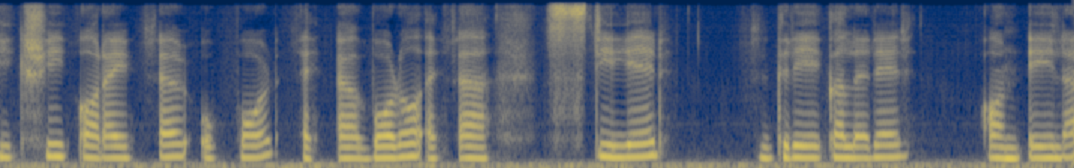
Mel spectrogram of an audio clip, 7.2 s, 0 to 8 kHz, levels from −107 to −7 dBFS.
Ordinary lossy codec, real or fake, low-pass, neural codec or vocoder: none; fake; 7.2 kHz; autoencoder, 22.05 kHz, a latent of 192 numbers a frame, VITS, trained on many speakers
